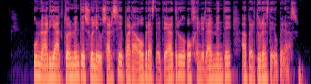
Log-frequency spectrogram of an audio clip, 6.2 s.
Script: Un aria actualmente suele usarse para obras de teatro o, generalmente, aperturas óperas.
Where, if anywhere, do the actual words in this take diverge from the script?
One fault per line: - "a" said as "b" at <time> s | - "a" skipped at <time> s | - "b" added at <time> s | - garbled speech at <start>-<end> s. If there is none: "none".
- "de" added at 5.4 s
